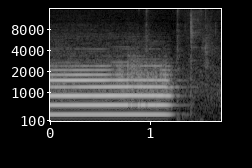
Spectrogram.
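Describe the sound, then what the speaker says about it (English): A single sustained musical note E played on a three-valve brass instrument, steady and loud with rich harmonics for about a second, then cut off and fading into quiet room sound. "this is what E sounds like"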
